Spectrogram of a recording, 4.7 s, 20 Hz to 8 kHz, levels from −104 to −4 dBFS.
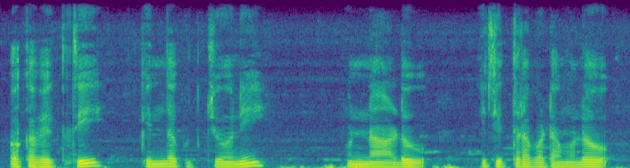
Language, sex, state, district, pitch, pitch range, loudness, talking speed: Telugu, male, Andhra Pradesh, Sri Satya Sai, 110 Hz, 105-120 Hz, -16 LUFS, 90 wpm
